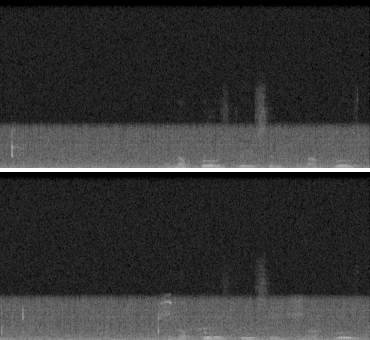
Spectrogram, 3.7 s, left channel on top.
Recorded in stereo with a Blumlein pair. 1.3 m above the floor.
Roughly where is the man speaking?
Ahead left.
